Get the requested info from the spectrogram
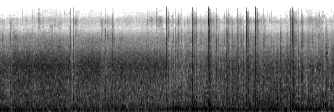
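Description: Aerial fireworks display: many shells bursting overhead in quick succession, a continuous low rumble with sharp pops and crackles throughout.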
